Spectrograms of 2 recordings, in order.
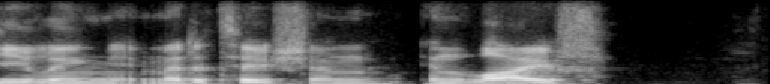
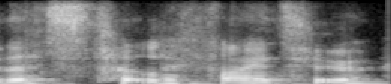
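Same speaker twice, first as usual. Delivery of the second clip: light chuckle in the voice, real amusement; amused, laughing; 6 semitones higher, 4 dB louder than usual. Real, not acted. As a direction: laugh through it, pitched higher. Joking that Pepsi is allowed.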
